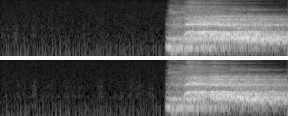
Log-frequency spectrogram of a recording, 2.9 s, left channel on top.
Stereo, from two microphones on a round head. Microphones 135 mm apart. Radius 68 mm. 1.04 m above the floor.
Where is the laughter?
60° right (ahead or behind), 0.9 m.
